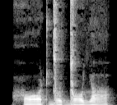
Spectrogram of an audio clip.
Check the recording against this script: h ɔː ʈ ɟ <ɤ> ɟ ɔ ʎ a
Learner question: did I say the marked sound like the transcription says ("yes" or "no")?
yes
